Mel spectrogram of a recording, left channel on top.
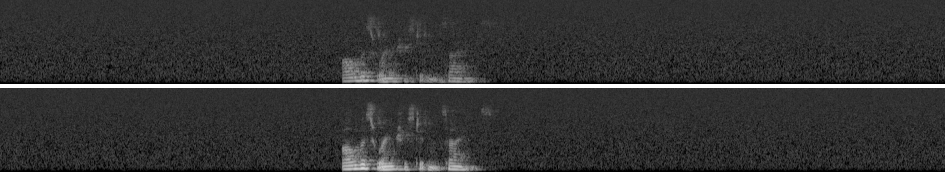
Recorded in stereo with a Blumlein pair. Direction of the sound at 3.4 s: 65° right.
